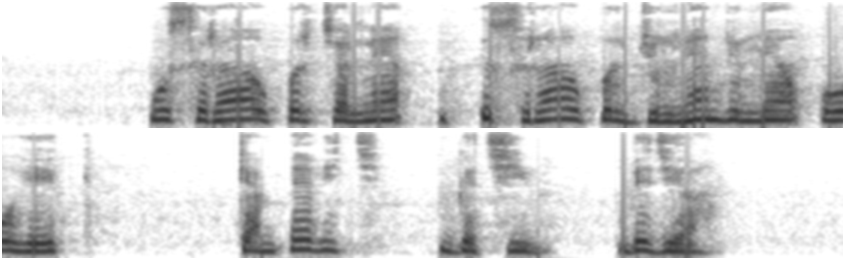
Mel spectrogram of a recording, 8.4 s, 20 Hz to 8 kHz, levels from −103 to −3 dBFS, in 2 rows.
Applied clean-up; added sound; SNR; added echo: none; none; none; none.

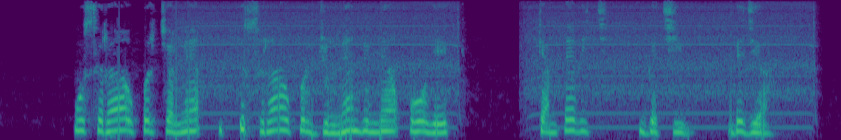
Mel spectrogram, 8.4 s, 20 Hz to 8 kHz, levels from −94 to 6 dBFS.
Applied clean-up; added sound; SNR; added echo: none; Tools; 18 dB; none.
